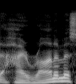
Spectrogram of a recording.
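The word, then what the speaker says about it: Hieronymus: You said Hyonomous Bosch, like the painter. The second question confused him. I don't know anything about any painter, but that's his name. Rhymes with anonymous, I was told.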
